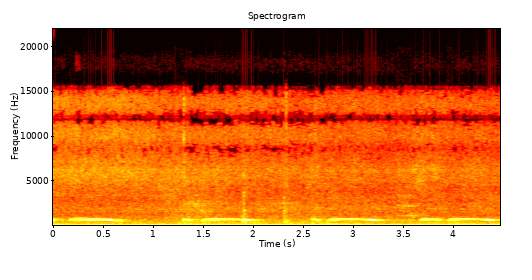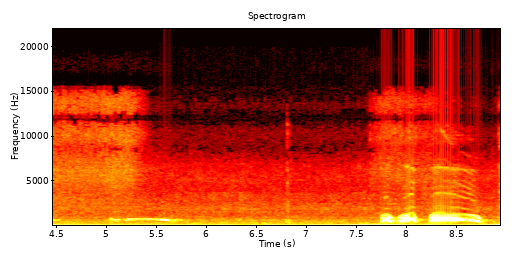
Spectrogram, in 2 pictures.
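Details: Spotted dove cooing to provoke and lure rival wild males: a run of five soft, low, downslurred coos at a steady pace, followed by a sudden louder burst of coo notes near the end.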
